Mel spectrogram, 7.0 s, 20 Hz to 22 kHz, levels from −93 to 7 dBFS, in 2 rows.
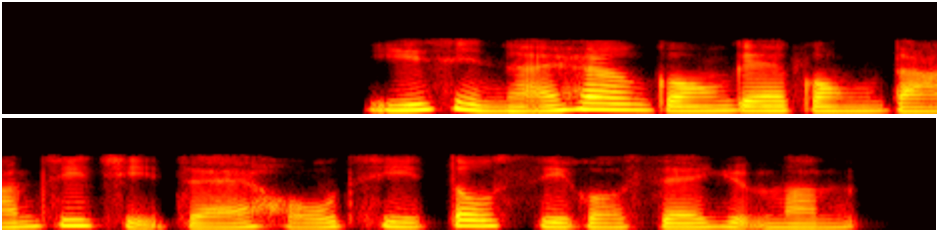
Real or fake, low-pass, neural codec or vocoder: real; 5.4 kHz; none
